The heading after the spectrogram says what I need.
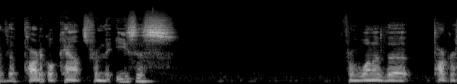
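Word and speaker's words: ISʘIS: It's pronounced ESIS, yes, I know. I don't know why it's not ISOIS, but whatever.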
